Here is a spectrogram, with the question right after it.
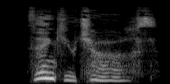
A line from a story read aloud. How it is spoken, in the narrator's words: Edany breathed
